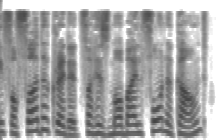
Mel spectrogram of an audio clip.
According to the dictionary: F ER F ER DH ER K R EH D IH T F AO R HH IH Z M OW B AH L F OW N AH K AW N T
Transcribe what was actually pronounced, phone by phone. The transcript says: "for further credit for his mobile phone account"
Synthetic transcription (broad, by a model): F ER F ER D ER K R EH D IH T F AO R HH IH Z M OW B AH L F OW N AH K AW N T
